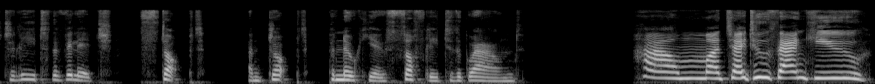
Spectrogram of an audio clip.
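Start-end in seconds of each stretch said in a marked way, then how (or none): 6.3-8.7 higher, slow heartfelt thanks; grateful thanks. Acted. Marionette thanking the dog, grateful. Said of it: "said the marionette".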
